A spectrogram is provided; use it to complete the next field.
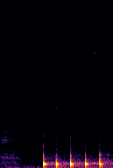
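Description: Five quick, evenly spaced knocks on a door, fairly loud, after a moment of near silence. No voices.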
